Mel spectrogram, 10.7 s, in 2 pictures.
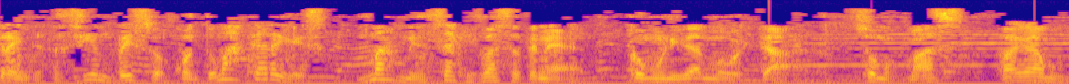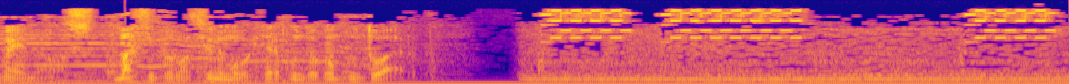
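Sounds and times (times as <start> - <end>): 
speech: 0.0 - 8.7
mobile phone ringing in a moving car: 8.0 - 9.4, 10.2 - 10.6.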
